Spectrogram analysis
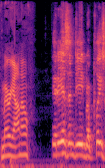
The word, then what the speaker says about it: Mariano: glad to be here Mr Mariano is it pronounced Mariano it is indeed but please call me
